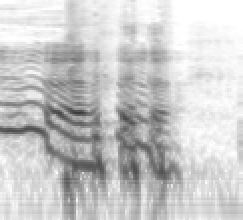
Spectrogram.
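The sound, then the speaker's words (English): A yawn sound effect played on a sports talk show in response to the Arkansas at South Carolina game: a long, drawn-out yawn in two breathy, moaning swells sliding downward in pitch, fairly loud, then trailing off into quiet. “Can we get the yawn?”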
